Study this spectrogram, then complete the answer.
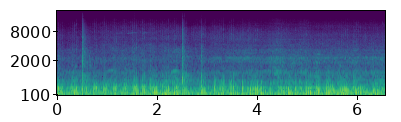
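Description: A Suzuki 125 motorcycle engine runs nearby at a bike night in a pub car park, a steady, busy mid-pitched buzz with a couple of sharp clicks over faint background chatter.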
